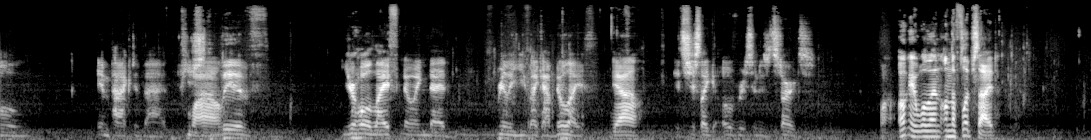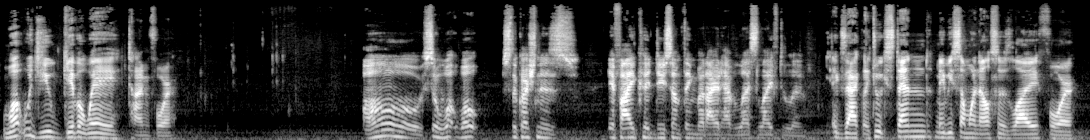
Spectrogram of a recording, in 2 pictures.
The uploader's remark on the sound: Recording a Podcast Episode but We're Driving Around and It's 100 Degrees Outside. We attempt to record an episode in the car.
